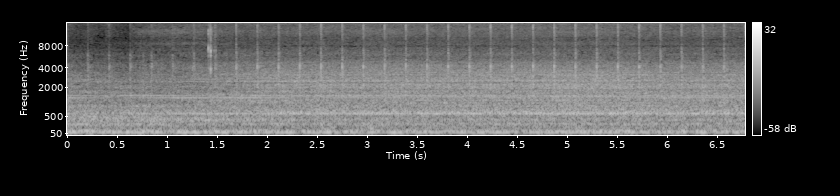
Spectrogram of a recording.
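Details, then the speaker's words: Diesel heater after a teardown and soot cleaning: a steady burner rush with a crisp, evenly spaced fuel-pump tick about two and a half times a second. It is running normally, still purging air bubbles, getting hot and smoking a bit. "Sounds good. Yeah, that pulser's giving her. Well, it feels like it's fired up."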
